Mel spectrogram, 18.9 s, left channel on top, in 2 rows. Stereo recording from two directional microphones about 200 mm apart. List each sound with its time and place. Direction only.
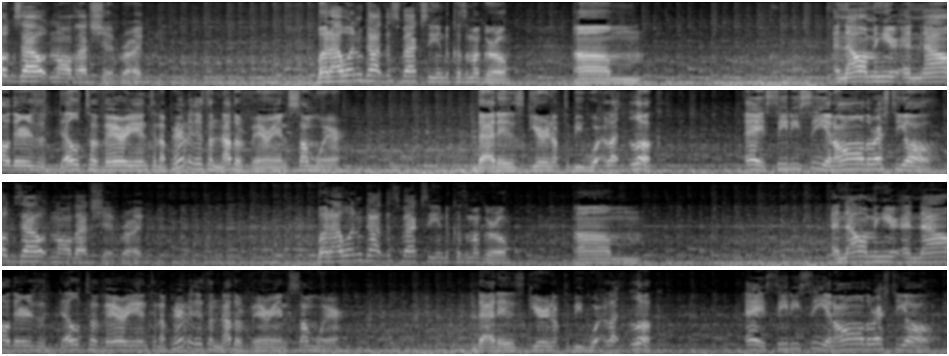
0.0 s speech: 15° left (ahead or behind)
3.2 s speech: 20° left (ahead or behind)
8.4 s speech: 20° left (ahead or behind)
14.2 s speech: 20° left (ahead or behind)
